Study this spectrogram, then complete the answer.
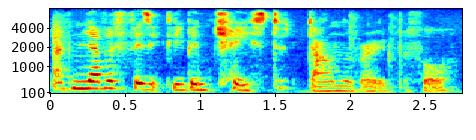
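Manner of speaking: blurting it out as if still rattled by the chase; worked-up outburst. Retold or imitated. Telling her friend about being chased, loud shaken outburst.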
